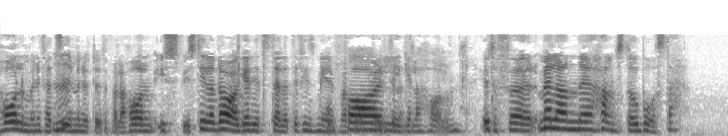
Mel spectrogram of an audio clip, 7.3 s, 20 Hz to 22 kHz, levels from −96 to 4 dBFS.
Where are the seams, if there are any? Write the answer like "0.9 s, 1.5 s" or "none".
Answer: 4.7 s

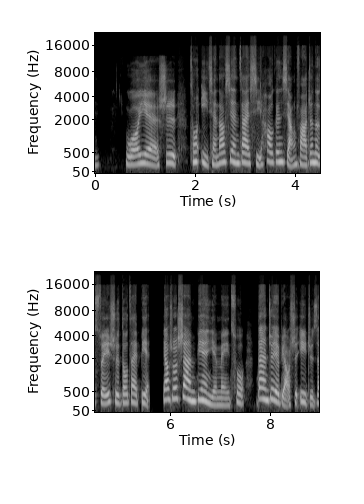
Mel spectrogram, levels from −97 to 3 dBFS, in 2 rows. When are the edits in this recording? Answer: none

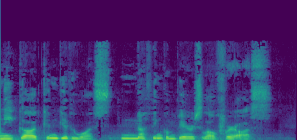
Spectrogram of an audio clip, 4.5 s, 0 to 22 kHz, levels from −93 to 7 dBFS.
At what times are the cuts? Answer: 1.0 s, 1.7 s, 3.0 s

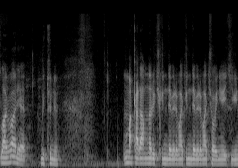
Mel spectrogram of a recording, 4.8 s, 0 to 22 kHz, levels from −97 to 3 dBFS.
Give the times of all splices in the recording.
3.7 s

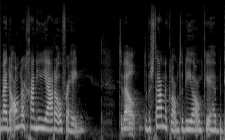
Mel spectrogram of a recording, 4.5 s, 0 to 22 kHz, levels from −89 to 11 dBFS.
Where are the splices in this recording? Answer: none

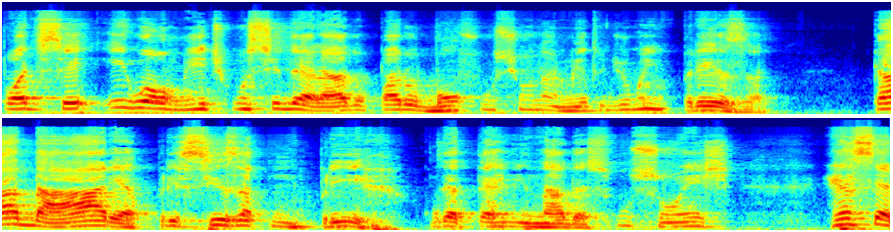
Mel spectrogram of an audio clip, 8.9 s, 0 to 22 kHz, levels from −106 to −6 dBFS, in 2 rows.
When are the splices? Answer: 6.6 s

